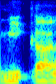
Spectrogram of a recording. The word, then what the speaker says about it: மீக்கால: இல்ல யாவா இது என்னன்னு எடுத்துக்கிட்டாலும் சரி இது வந்து உச்சரிப்பு பார்த்தீங்கன்னா அரபில வாசிக்கும் போது மீக்கால அப்படின்னு தான் வரும் சோ மீக்காலன்னு சொல்லி நம்ம போட்டாச்சு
